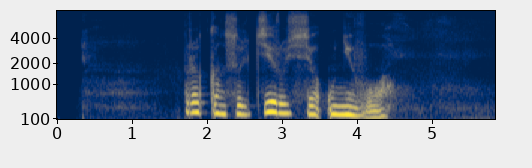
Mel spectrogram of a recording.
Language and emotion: Russian, sad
